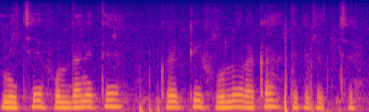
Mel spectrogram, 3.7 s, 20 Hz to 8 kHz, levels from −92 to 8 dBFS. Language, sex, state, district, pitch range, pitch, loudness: Bengali, male, Assam, Hailakandi, 145-165 Hz, 150 Hz, -20 LUFS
